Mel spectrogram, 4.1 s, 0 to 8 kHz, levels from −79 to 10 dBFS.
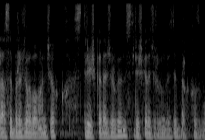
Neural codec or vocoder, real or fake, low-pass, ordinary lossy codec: none; real; 7.2 kHz; none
